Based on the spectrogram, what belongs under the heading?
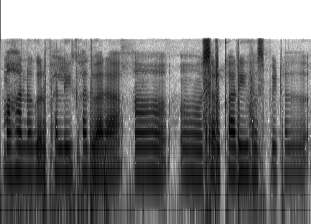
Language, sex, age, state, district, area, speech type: Gujarati, female, 30-45, Gujarat, Junagadh, urban, spontaneous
